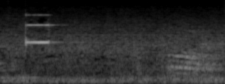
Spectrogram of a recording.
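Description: A single short electronic beep, about a quarter second long, on the radio communications loop just after a transmission ends. Low radio hiss follows.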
